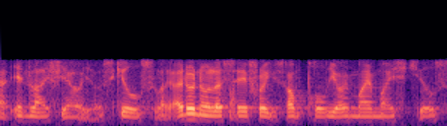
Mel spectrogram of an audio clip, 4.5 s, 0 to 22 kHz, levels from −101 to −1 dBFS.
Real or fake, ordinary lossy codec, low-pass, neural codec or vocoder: real; none; 3.6 kHz; none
